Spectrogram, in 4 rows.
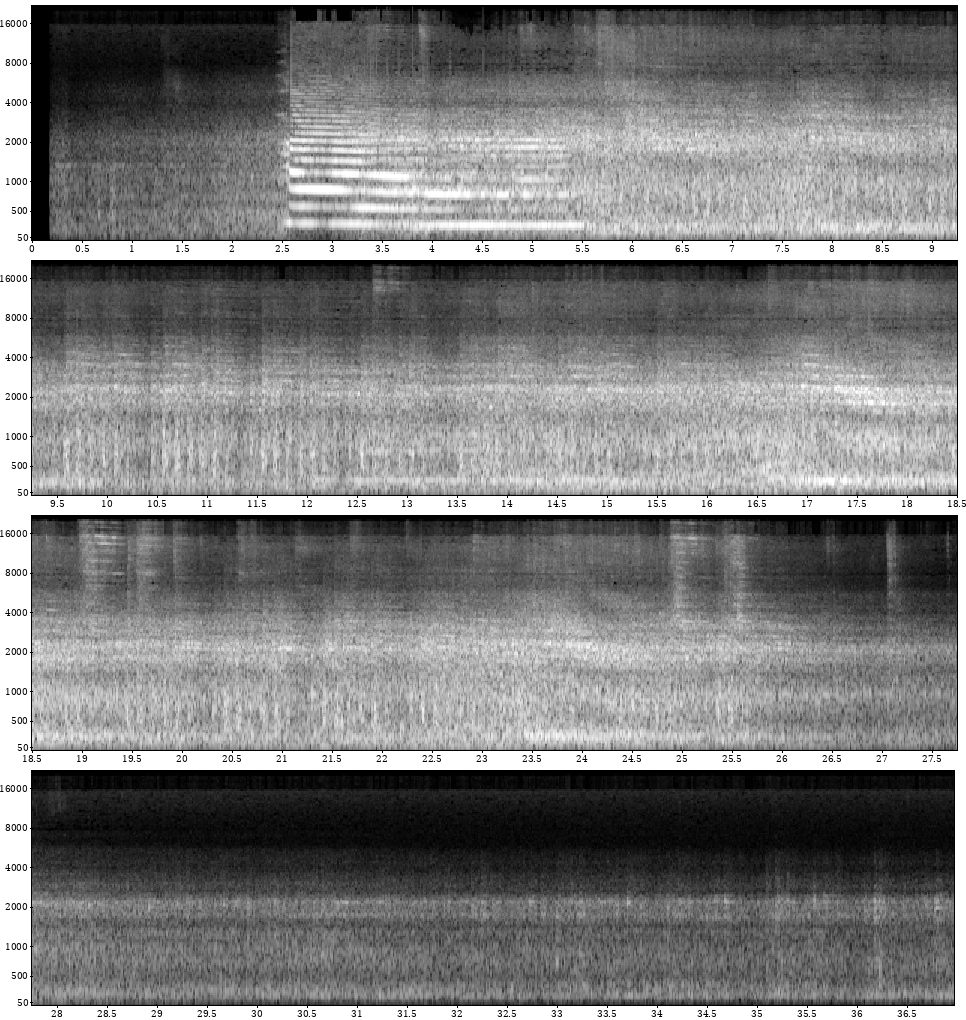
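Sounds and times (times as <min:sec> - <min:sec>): train horn blast: 0:02.4 - 0:06.0, 0:12.3 - 0:14.9
train wheels rattling over rails: 0:05.2 - 0:28.0.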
